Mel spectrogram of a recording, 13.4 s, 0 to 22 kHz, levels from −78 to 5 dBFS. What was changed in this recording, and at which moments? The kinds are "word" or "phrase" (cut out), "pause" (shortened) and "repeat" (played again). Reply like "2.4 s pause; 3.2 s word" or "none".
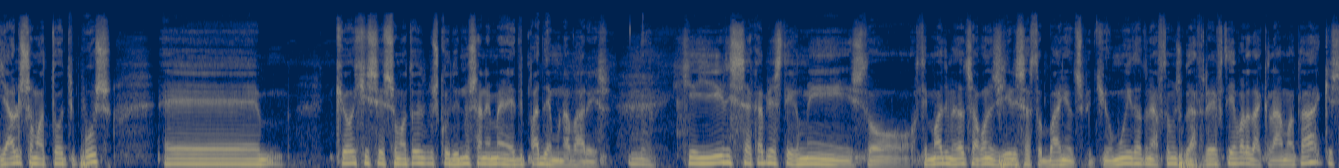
none

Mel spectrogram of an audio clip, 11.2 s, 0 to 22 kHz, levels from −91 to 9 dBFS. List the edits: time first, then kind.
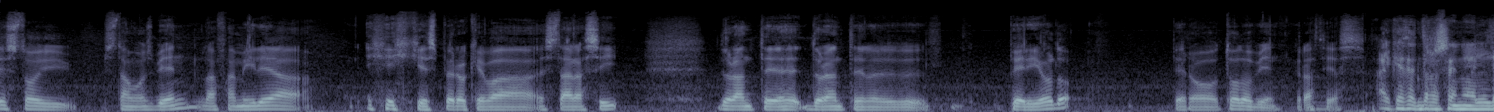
none

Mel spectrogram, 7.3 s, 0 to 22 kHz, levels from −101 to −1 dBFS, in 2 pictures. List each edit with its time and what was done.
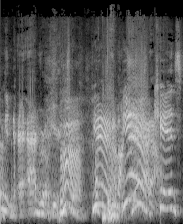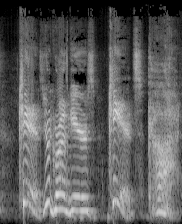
4.6 s word; 5.0 s word

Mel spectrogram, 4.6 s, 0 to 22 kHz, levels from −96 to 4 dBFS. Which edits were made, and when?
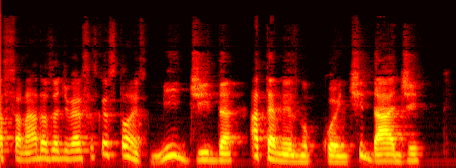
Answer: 1.4 s phrase; 2.4 s pause

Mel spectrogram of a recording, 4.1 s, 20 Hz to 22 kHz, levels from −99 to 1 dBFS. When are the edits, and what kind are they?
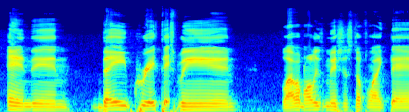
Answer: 1.7 s word; 3.0 s phrase

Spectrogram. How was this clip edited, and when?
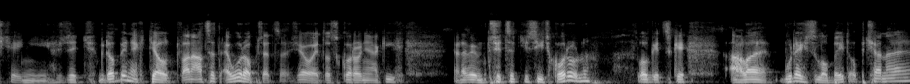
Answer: none

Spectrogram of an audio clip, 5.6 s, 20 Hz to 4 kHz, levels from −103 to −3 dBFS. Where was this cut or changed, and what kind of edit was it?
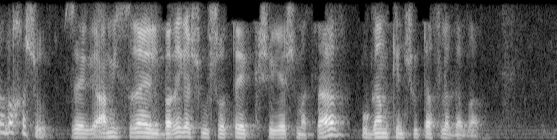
3.5 s pause

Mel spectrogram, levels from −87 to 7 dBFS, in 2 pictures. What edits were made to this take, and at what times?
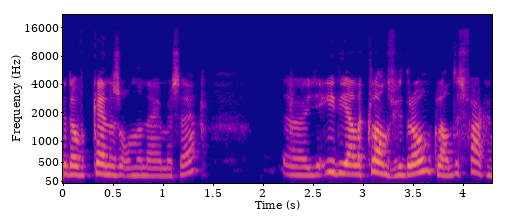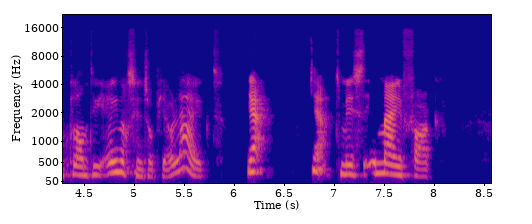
none

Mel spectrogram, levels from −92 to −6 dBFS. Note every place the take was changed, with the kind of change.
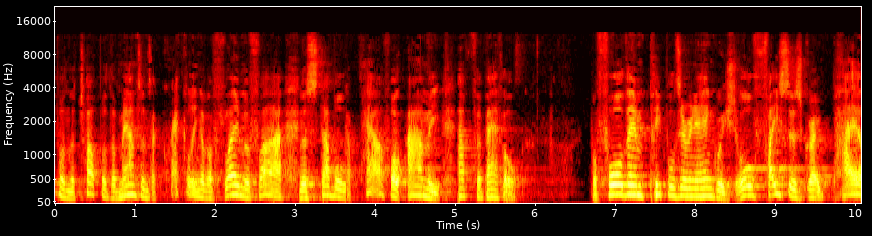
1.2 s word; 3.1 s word; 3.6 s word; 5.1 s word

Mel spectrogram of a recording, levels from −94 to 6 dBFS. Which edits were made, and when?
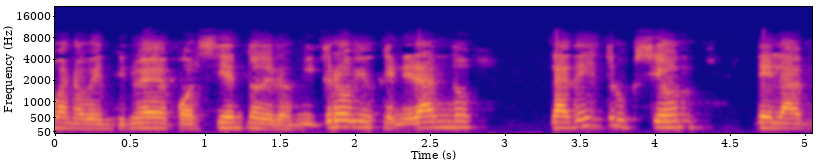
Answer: none

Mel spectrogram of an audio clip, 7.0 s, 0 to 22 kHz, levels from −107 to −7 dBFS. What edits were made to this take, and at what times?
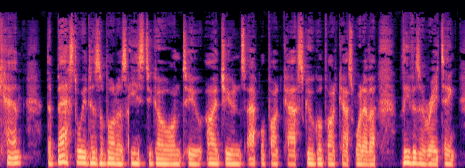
1.9 s word

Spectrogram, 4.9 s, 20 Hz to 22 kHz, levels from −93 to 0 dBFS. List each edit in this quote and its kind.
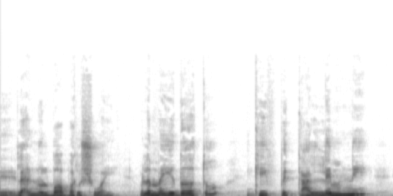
0.9 s phrase; 3.1 s word

